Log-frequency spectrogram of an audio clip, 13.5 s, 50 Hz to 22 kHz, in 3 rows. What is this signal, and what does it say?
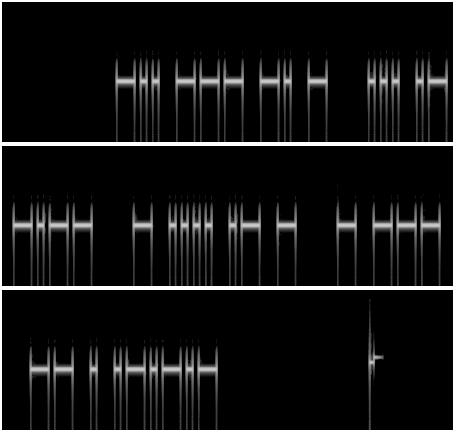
Morse code, heard as a keyed tone, about 20 wpm, 700 Hz. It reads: DONT SAY THAT TO ME.
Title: Sentences from Top 300 Words 20wpm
